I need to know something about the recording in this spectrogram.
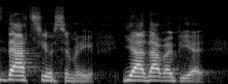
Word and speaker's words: Yosemite: Yeah, Steve says Yosemite.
